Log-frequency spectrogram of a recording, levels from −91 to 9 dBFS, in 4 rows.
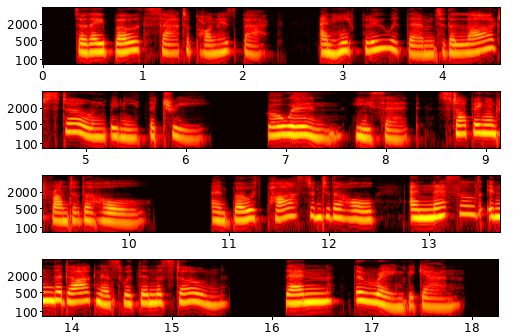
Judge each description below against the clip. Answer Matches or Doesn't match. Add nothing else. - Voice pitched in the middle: Doesn't match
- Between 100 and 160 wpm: Matches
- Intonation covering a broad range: Doesn't match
